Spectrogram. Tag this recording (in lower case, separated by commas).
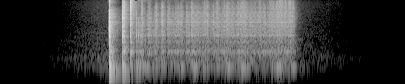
coin (dropping), home sounds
